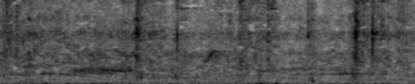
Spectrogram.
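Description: Footsteps on a paved path with short bird chirps in the background, over a steady low rumble.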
